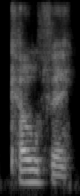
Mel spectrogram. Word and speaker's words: Ko-fi: I've set up a similar thing called Ko-fi.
